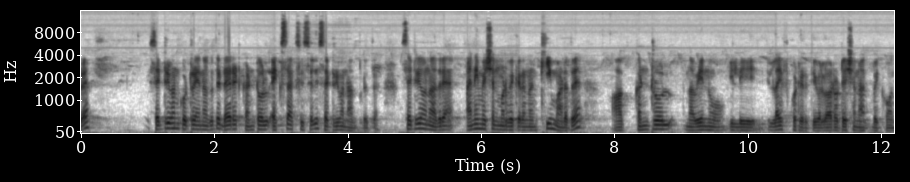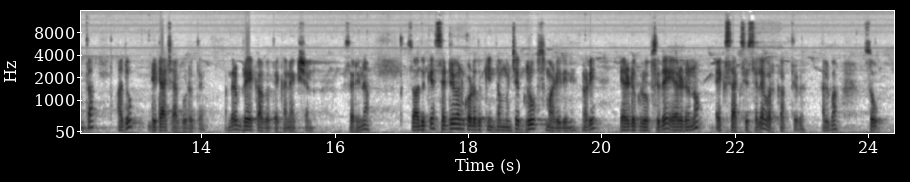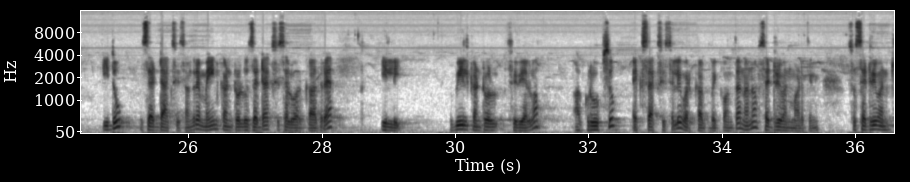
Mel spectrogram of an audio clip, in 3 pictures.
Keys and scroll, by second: 0.7 e, 2.2 ctrl+z, 8.2 w, 10.6 ctrl+z, 19.8 e, 22.7 ctrl+z, 23.7 w, 25.9 ctrl+z, 27.3 ctrl+z, 29.7 e, 33.7 ctrl+z.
